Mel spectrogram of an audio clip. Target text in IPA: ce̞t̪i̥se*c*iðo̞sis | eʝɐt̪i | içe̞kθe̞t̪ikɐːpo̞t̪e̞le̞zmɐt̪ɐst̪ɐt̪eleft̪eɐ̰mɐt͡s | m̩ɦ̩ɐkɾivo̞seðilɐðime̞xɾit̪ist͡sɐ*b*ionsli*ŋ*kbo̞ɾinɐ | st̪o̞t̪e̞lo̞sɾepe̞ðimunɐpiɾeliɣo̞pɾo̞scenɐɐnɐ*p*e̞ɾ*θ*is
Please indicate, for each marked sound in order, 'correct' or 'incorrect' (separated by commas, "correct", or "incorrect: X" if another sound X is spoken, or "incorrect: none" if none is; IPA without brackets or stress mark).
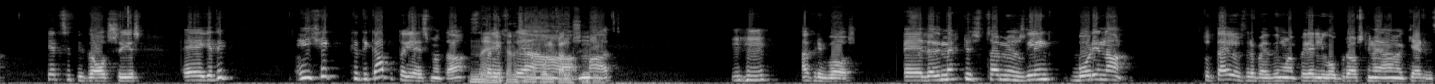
incorrect: p, incorrect: m, correct, incorrect: c, incorrect: ð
